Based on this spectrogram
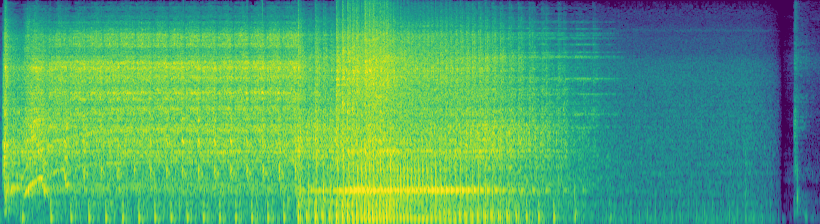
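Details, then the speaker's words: Scotts riding mower after cleaning dry-rotted gas cap rubber out of the tank: steady cranking chug about four a second, one brief louder flare, then winds down silent; won't start on its own, which led to pulling the carburetor. "that should cover all the safeties as you can tell they didn't run didn't start on its own"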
